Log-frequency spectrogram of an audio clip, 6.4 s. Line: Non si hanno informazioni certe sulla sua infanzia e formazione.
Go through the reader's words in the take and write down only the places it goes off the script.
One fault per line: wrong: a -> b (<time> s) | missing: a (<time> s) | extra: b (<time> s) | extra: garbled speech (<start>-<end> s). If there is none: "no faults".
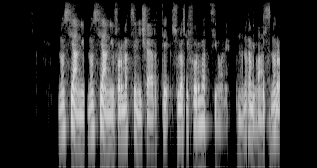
extra: non si hanno (1.7 s)
missing: sua infanzia (3.7 s)
extra: garbled speech (4.7-5.6 s)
